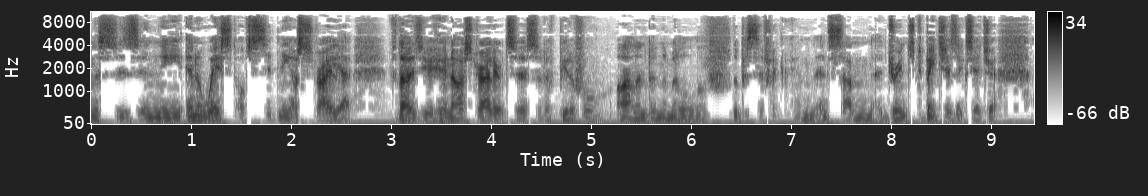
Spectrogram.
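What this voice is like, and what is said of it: New Zealand accent. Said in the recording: “I am a New Zealander, so excuse the accent.”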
